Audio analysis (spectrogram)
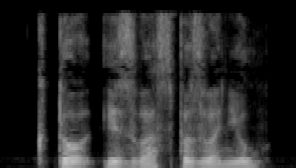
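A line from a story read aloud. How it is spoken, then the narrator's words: Calm inquiry. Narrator (Russian): спокойно поинтересовалась она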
